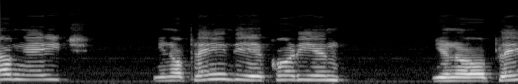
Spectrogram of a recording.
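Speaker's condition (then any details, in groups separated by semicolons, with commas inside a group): Cerebral palsy; from birth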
